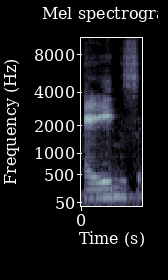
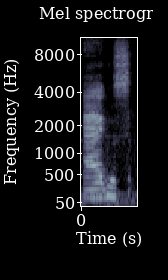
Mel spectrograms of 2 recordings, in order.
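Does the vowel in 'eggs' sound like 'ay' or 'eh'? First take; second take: ay; eh. First: The vowel is a long 'ay' sound. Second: The vowel is a short 'eh' sound.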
